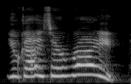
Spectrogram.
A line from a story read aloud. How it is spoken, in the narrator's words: Pippa shouted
